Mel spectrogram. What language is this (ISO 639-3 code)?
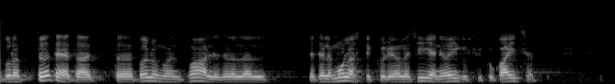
est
